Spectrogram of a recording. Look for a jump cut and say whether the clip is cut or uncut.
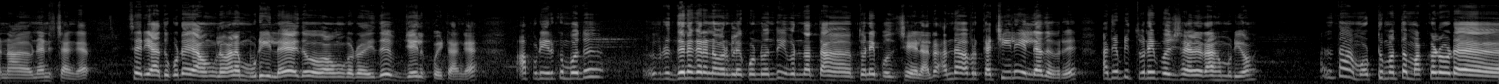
uncut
